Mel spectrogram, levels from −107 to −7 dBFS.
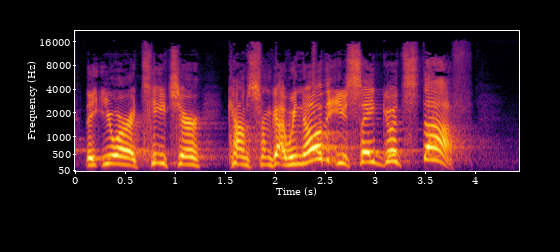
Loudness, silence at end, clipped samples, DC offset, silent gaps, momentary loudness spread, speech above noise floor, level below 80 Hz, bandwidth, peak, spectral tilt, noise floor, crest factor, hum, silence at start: -16 LUFS; 0.7 s; under 0.1%; under 0.1%; none; 10 LU; 45 dB; -72 dBFS; 15 kHz; 0 dBFS; -4.5 dB/octave; -61 dBFS; 16 dB; none; 0.1 s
